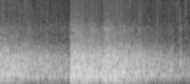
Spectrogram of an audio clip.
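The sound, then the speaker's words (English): A sudden loud gunshot bursts out from a grove of aspens, followed by a long rumbling roar that slowly fades, then another sharp shot cuts in at the very end. No one speaks. “The shots came right from those aspens.”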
